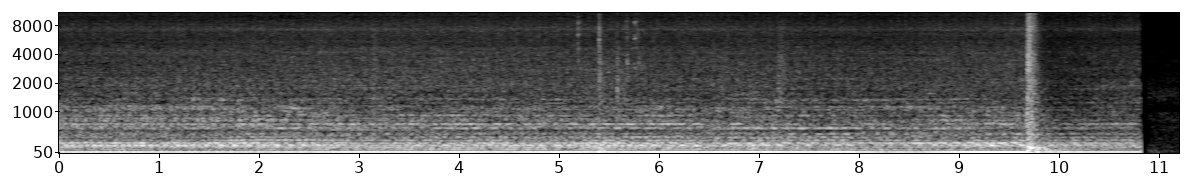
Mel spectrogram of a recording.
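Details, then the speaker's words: Holley Sniper EFI engine after three years, barely tuned (TPS and IAC only), with a coolant leak and slightly loud injectors: low, steady, even idle with no misses or surging for ten seconds before shutdown; idles fine. "a little tuning into it, and it seems to idle fine and run well. And overall, I think it does pretty well."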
